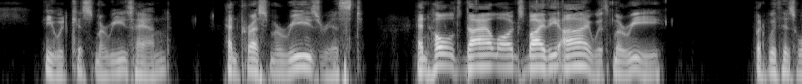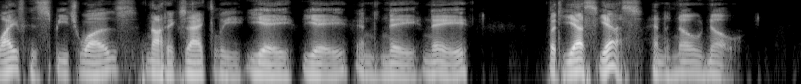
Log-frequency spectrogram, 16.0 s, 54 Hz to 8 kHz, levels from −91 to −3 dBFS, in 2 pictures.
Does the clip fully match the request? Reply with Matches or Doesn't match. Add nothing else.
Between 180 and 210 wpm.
Doesn't match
